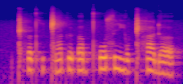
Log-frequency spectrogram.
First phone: ǁʰ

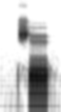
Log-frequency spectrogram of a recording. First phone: ʃ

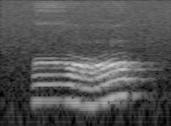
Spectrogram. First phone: ɣ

